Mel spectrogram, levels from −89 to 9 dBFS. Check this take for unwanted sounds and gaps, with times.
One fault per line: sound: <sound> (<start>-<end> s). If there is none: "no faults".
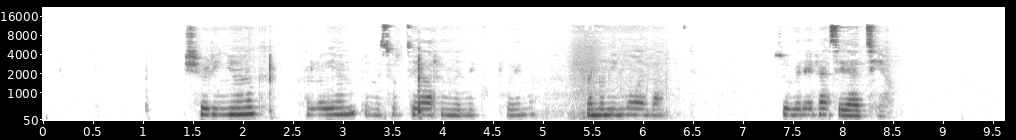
no faults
